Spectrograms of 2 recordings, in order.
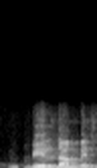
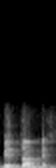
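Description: First: The l of the article is clearly pronounced. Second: The l merges into the following d sound. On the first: The speaker calls it wrong. "bil dammeti demiyoruz" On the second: The speaker calls it right. "Bir dammeti diyeceğiz"

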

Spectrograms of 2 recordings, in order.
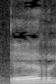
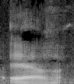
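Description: First: The r is made at the front of the mouth. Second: The r is made at the back of the throat. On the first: "به صورت ر" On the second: "یا غ"

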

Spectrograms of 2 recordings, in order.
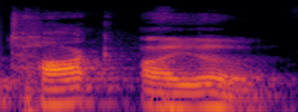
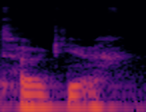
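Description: First: It sounds like 'talk', then the letters I, O. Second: It sounds like the city name Tokyo. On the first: The speaker calls it wrong. "I thought it was talk.io because it's an IO library, but I was wrong" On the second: The speaker calls it right. "I'm pretty sure it's Tokyo"

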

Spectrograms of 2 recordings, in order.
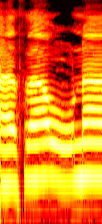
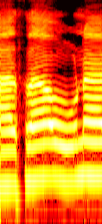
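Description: The two takes are said the same way.

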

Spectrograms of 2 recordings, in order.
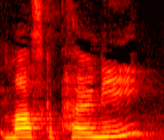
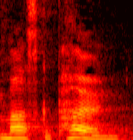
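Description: First: The final E is pronounced as a syllable. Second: The final E is silent. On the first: "do I pronounce the E at the end?" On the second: "Do I just say pone?"

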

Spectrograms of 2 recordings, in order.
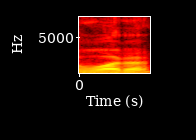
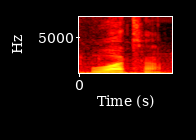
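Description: First: The T in the middle sounds like a soft D. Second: The T in the middle sounds like a clear T. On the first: This is the American pronunciation. "In American style, We can say water" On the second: This is the British pronunciation. "Or in British style, we can say water"

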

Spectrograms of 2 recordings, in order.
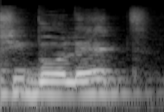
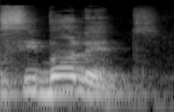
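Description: First: The word begins with a sh sound. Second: The word begins with an s sound. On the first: The speaker can pronounce the shin sound. The speaker calls it right. "אמור נא שיבולת" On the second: The speaker cannot pronounce the shin sound. The speaker calls it wrong. "במקום שין הוא אמר סין"

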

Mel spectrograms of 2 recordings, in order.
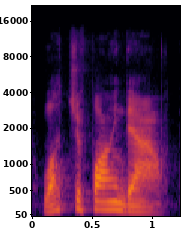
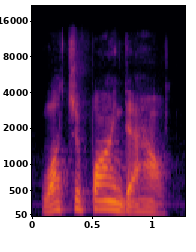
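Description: The two takes are said the same way.

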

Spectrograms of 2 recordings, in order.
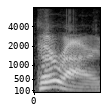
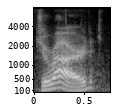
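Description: First: The name begins with a hard G sound. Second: The name begins with a J sound. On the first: "G's don't do that. It's Gerard" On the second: "the G is pronounced like a J"

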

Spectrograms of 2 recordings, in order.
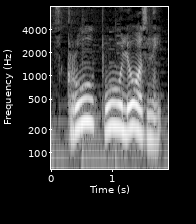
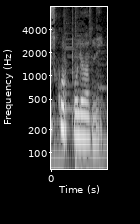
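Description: First: The word begins with the sounds 'skru'. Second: The word begins with the sounds 'skur'. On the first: The speaker calls it right. "Правильно? «Скрупулезный»" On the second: The speaker calls it wrong. "а не «скрупулезный»"

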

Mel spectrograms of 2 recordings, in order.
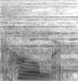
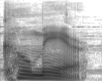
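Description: First: The name is said with English vowels. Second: The name is said with Spanish vowels.

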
